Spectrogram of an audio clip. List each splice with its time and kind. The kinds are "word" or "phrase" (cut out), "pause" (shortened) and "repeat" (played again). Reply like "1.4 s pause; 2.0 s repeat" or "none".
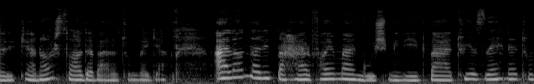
none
